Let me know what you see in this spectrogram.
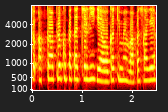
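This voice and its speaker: Putting on a character voice, a woman speaks at a very fast pace with an extremely high pitch and monotone, flat intonation. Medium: fan dub. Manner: chatty, repetitive, playful.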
